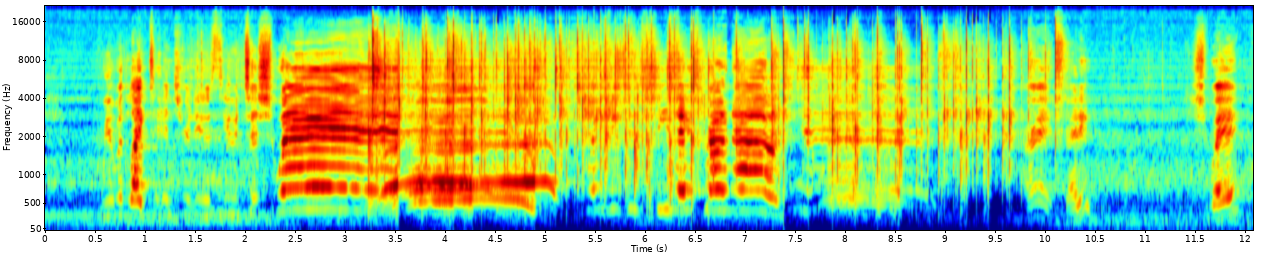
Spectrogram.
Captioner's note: cheers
